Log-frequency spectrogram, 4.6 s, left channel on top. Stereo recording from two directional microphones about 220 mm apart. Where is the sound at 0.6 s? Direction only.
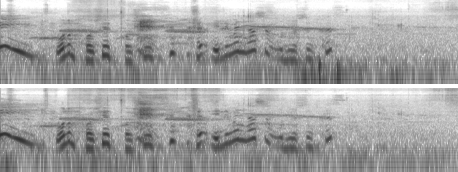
20° right (ahead or behind).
